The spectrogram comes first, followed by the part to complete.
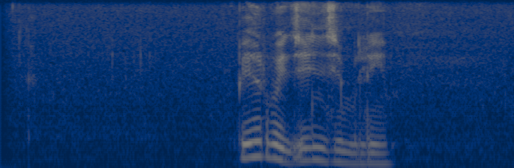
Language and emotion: Russian, neutral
